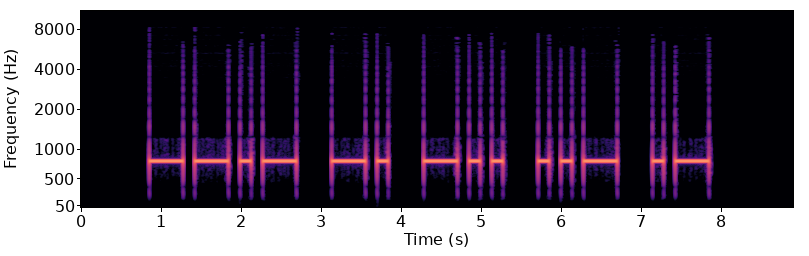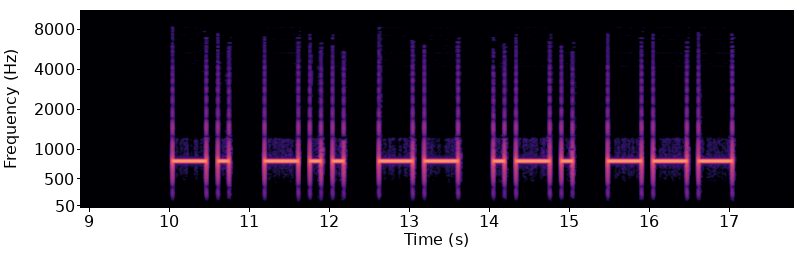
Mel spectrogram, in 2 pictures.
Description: Morse code, heard as a keyed tone, about 8 wpm, 800 Hz. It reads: QNDUA NDMRO
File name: 4 Q 8wpm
